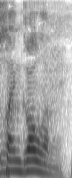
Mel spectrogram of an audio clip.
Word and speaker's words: Llangollen: Is Llangollen? – Llangollen.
